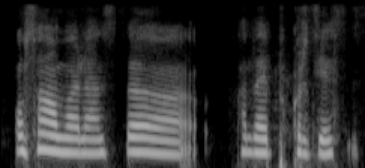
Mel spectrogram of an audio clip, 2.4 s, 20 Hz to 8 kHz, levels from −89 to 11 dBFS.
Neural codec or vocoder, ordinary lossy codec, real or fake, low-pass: codec, 16 kHz, 4 kbps, X-Codec, WavLM features, trained on Multilingual LibriSpeech; AAC, 32 kbps; fake; 7.2 kHz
